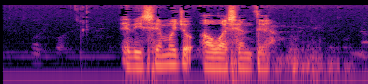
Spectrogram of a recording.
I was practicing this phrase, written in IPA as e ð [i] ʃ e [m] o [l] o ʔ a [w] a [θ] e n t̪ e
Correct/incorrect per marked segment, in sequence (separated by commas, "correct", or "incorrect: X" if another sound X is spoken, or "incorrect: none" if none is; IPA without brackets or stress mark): correct, correct, incorrect: ʎ, correct, incorrect: ʃ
